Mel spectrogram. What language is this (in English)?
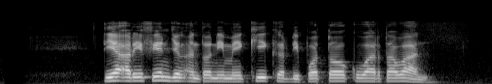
Sundanese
